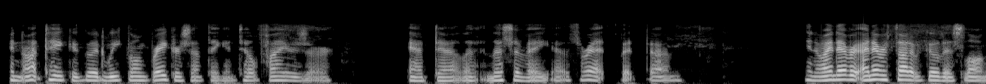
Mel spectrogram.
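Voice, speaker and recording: A woman hosting a wildfire-tracking livestream, her throat ragged and exhausted, talking to viewers in a rambling, halting way full of fillers. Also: medium pitch, gravelly, dull audio. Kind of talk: casual livestream talk to viewers.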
